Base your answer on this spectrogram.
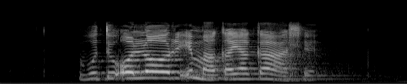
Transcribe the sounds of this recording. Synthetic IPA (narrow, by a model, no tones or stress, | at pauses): βutiʔɔloriʔim̤akajakaːɬɛ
